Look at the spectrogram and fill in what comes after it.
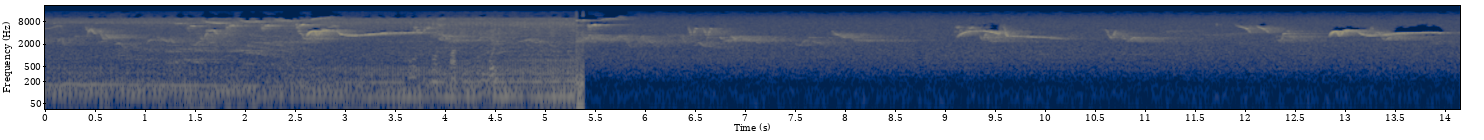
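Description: Birds calling around the water: repeated short whistled calls, several sweeping up sharply, then falling and levelling off. A low steady rumble underneath cuts off abruptly about five seconds in, leaving only the calls over a quiet background.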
